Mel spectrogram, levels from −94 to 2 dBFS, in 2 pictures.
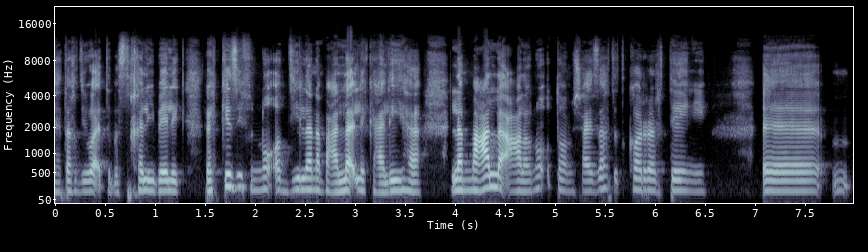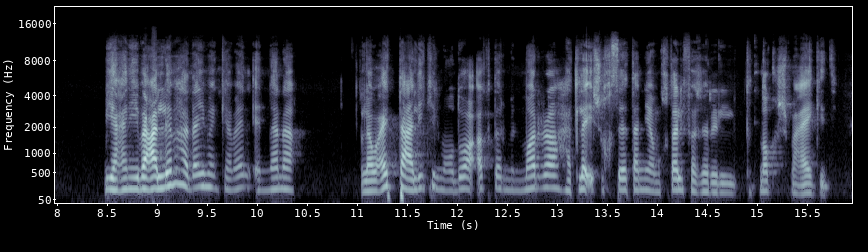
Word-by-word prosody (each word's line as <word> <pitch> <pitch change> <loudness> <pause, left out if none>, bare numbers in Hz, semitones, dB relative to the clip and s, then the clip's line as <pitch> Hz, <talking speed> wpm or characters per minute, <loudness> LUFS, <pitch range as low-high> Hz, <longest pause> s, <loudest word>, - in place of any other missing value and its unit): هتاخدي 170 +1 -5
وقت، 170 - +1
بس 150 0 -1
خلّي 180 0 +1
بالِك 175 -1 +2 0.3
ركِّزي 230 +5 +2
في 205 - -8
النُقَط 190 -1 -3
دي 195 - -2
اللي 195 0 +3
أنا 190 - +1
باعلَّق 165 +1 +5
لِك 180 -2 -3
عليها، 165 +2 0 0.3
لمّا 185 0 +4
أعلَّق 220 +3 +8
على 170 0 +3
نقطة 195 -2 -10
مش 165 0 -5
عايزاها 175 +5 -2
تتكرَّر 185 -4 -4
تاني. 175 -2 -7 0.6
آآ، 170 0 0 0.2
م - - -16 0.6
يعني 200 +1 +1
باعلِّمها 235 +6 +6
دايمًا 235 +1 -4
كمان 205 +2 -11
إن 185 +1 -15
أنا 200 -1 -3 0.7
لو 170 +1 0
عِدْت 230 +3 +1
عليكِ 215 +5 +2
الموضوع 205 -1 -5
أكتر 215 -2 -7
من 180 -1 -20
مرّة 220 +2 -1
هتلاقي 205 -1 0
شخصية 190 - -1
تانية 190 -2 -6
مختلفة 190 +2 -3
غير 165 0 -7
اللي 150 -2 -9
بتتناقش 170 -2 -6
معاكِ 145 +1 0
دي. 240 - -18
185 Hz, 175 wpm, -23 LUFS, 170-205 Hz, 0.7 s, أعلَّق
